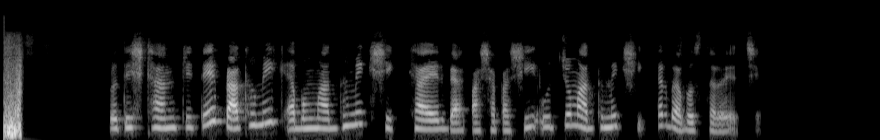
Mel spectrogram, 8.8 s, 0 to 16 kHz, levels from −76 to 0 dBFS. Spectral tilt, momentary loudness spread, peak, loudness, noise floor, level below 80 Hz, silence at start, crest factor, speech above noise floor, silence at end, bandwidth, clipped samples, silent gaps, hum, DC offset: -7.5 dB/octave; 13 LU; -2 dBFS; -25 LUFS; -87 dBFS; -40 dBFS; 0.05 s; 22 dB; 62 dB; 1.25 s; 7.6 kHz; under 0.1%; none; none; under 0.1%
